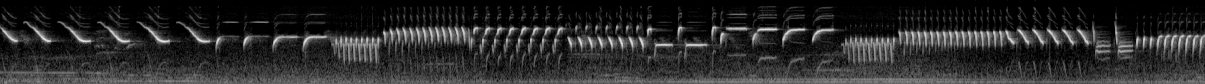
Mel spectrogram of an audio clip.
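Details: Canary singing rolls and chirping phrases to ready a female: descending whistled notes, then alternating rapid buzzy trills at different pitches, some long and steady, others broken into quick chirps.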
